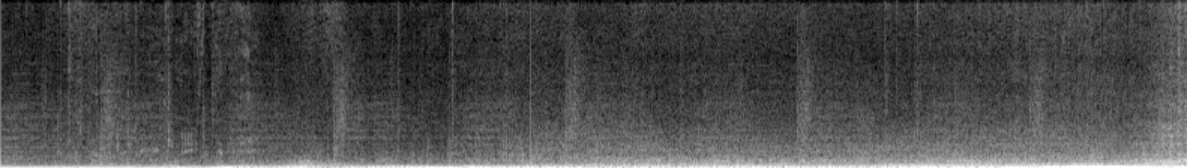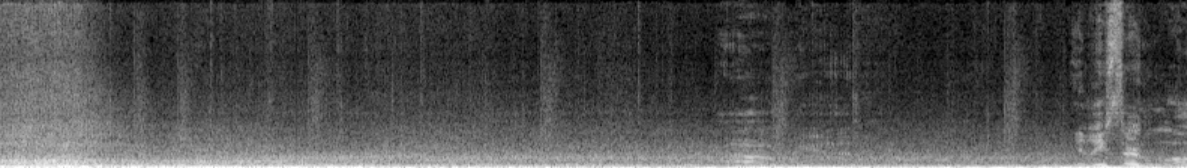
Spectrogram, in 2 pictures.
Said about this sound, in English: ever since I redid the exhaust, I kind of enjoy driving through tunnels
